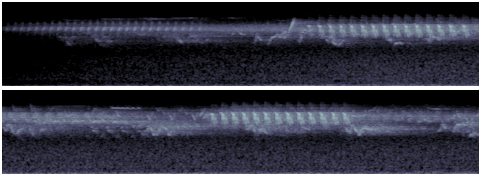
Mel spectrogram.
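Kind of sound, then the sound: bird, birdsong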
